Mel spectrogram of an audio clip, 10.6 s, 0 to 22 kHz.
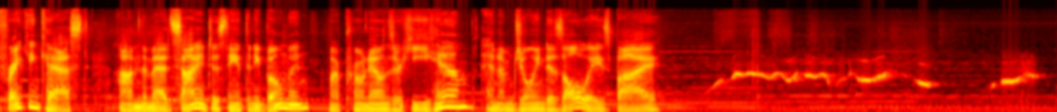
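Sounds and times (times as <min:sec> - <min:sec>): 
speech: 0:00.1 - 0:06.7
person whistling a short wavering melody: 0:07.0 - 0:10.5.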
